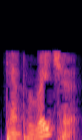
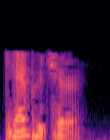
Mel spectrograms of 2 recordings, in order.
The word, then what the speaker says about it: temperature: 气温这个词的话，一定不要把重音读成 temperature，那是不对的哈，跟我读一下 temperature， temperature。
